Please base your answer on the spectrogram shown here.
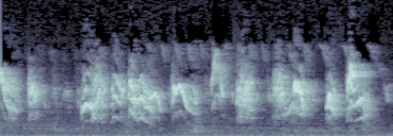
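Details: Tame, hand-reared bar-winged prinia giving a rapid run of sharp, buzzy chirps, roughly two per second, each a short high downslurred note, in a quiet setting.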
